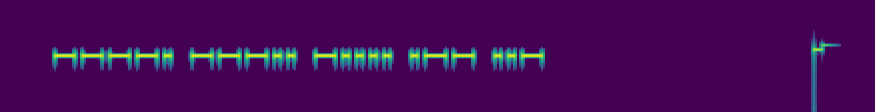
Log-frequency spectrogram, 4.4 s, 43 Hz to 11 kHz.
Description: Morse code, heard as a keyed tone, about 36 wpm, 700 Hz. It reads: 986WU
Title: Code Groups - 5 Letter:Numbers - 35wpm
